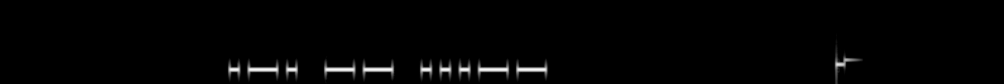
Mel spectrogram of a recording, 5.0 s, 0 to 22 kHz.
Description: Morse code, heard as a keyed tone, about 25 wpm, 700 Hz. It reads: RM3
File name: Three Letter-Number Combinations - 25wpm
